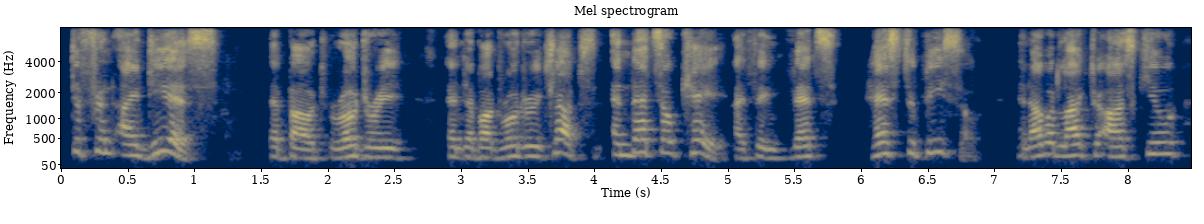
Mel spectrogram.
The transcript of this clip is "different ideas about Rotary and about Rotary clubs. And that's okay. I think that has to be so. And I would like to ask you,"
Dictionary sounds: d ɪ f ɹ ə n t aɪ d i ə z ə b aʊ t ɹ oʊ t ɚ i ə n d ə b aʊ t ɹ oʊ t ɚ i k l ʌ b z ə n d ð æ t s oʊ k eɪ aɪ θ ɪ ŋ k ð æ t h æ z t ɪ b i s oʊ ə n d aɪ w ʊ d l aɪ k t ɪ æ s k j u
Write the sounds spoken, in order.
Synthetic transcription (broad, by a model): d ɪ f ɹ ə n t aɪ d i ə z ə b aʊ t ɹ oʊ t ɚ i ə n ə b aʊ t ɹ oʊ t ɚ i k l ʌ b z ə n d ð æ t s oʊ k eɪ aɪ θ ɪ ŋ k ð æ t h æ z t ɪ b i s oʊ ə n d aɪ w ʊ d l aɪ k t ɪ æ s k j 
